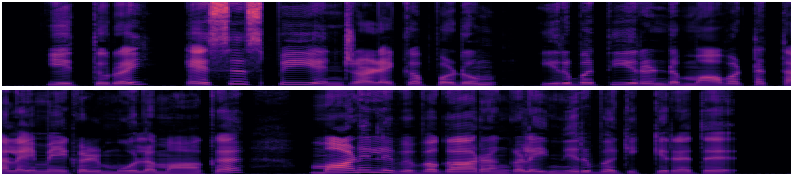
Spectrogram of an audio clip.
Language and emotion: Tamil, neutral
